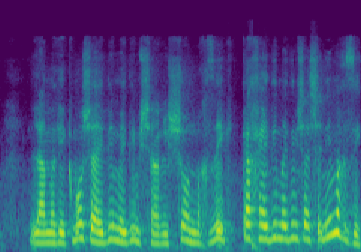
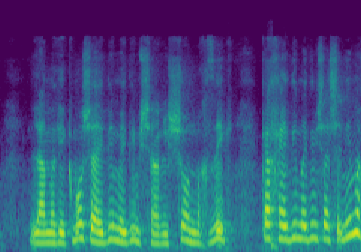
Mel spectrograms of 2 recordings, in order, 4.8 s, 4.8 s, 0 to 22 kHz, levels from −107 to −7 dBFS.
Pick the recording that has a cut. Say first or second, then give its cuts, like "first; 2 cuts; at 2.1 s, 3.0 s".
first; 1 cut; at 3.1 s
